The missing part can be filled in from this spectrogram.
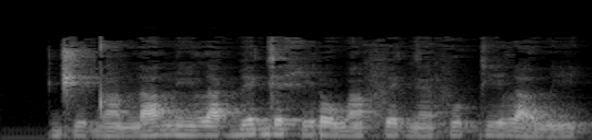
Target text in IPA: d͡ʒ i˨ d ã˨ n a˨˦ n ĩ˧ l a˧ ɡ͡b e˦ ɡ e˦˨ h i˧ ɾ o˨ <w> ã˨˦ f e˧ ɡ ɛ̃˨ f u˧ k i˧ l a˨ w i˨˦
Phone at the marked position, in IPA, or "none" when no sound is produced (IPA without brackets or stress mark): w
